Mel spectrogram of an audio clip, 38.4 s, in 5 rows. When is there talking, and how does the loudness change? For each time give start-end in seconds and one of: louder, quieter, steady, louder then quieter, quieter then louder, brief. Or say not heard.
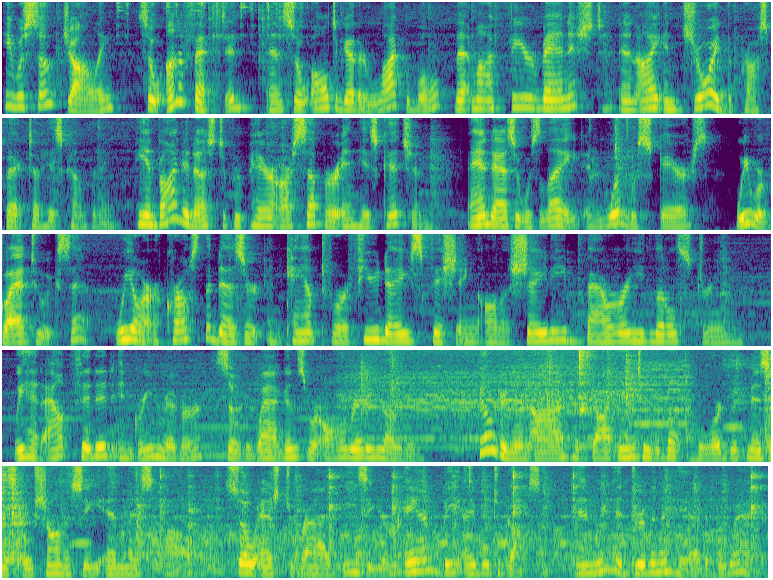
0.0-38.3 steady.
